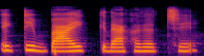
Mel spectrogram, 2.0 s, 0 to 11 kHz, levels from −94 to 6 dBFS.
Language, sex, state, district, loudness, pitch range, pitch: Bengali, female, West Bengal, Cooch Behar, -18 LUFS, 200-220 Hz, 205 Hz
